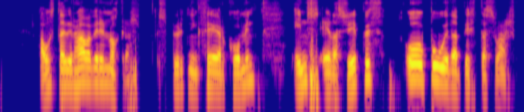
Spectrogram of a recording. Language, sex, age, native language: Icelandic, male, 40-49, Icelandic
